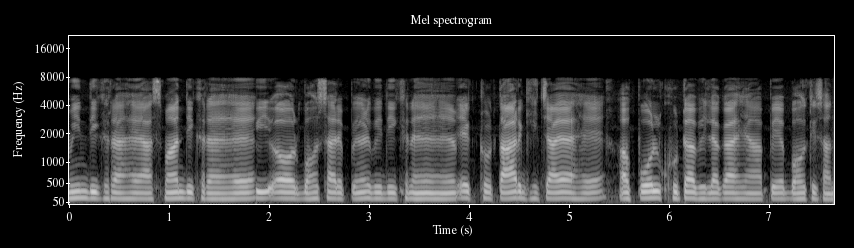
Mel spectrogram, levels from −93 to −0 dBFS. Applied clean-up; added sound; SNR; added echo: none; none; none; none.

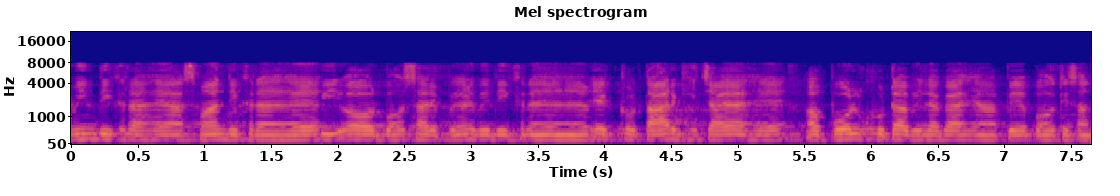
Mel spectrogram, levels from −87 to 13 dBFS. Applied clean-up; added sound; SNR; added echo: none; none; none; reverberation time 2.1 s.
